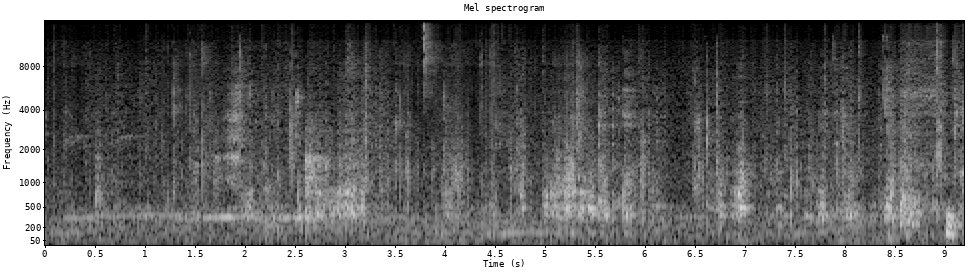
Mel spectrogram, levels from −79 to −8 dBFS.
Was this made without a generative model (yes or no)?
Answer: no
